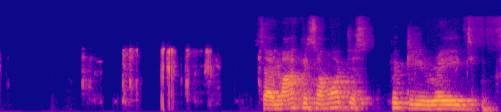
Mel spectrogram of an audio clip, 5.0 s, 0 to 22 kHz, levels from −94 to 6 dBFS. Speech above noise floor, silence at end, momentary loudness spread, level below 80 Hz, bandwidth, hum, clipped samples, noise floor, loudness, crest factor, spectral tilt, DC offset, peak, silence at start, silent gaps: 59 dB; 0.1 s; 22 LU; -56 dBFS; 11.5 kHz; none; under 0.1%; -80 dBFS; -22 LUFS; 16 dB; -6.5 dB/octave; under 0.1%; -8 dBFS; 1.2 s; none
